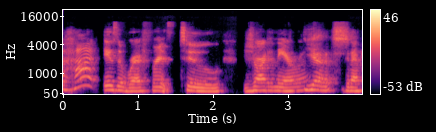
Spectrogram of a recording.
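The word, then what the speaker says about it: giardiniera: peppers yes the hot is a reference to jardinera yes did I pronounce it yes jera and the dip is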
